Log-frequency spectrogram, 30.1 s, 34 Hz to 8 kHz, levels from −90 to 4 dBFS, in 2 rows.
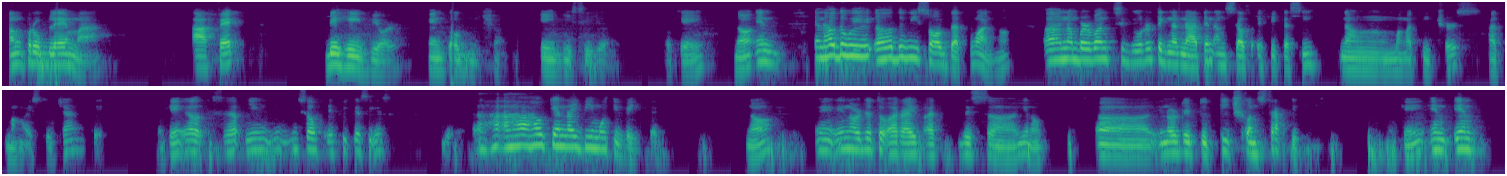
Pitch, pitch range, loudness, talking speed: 150 Hz, 120-175 Hz, -28 LUFS, 140 wpm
